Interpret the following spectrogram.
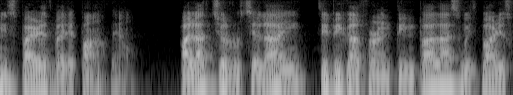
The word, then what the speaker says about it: Rucellai: Actually, is this pronounced like this when it is only one C? Let's check the translator. Palazzo Rucellai. Okay, I'm pronouncing correctly.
